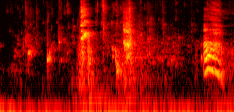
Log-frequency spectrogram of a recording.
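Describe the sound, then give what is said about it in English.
Water sloshing in a bathtub during a soak, with a few soft swishes and light splashes rising over a quiet, steady background. “Just having a soak.”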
